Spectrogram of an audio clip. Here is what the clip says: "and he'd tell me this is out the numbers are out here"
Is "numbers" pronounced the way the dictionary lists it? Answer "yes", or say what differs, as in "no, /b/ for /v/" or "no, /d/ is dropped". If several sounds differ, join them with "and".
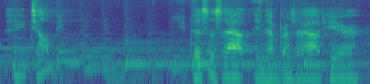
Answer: yes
